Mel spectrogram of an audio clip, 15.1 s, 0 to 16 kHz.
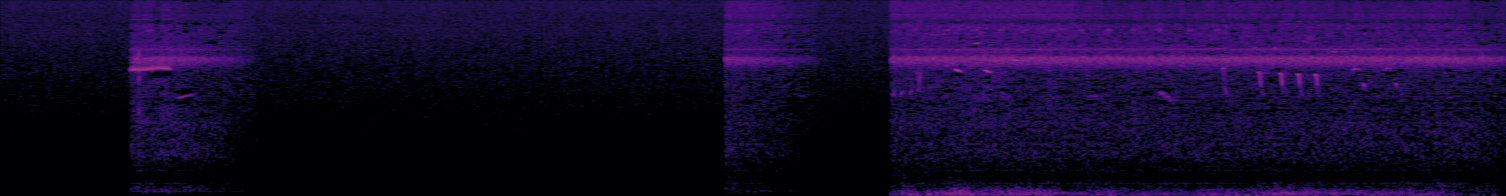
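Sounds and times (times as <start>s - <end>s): faint bird chirps: 1.3s - 2.5s, 8.9s - 15.0s
high insect trill: 8.9s - 15.0s.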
